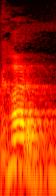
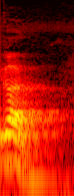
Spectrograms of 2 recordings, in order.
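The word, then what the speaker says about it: घर: In Hindi, if we have to pronounce ghar, G-H-A-R, although it is house in English, but ghar, G-H-A-R. But these Britishers, they don't have a gh sound in English, so they cannot pronounce it. They will say gar.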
